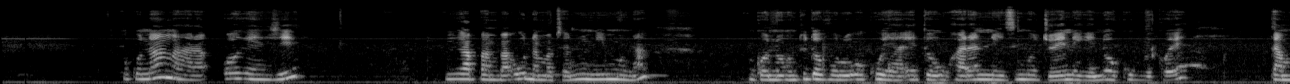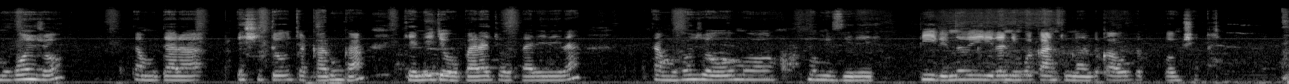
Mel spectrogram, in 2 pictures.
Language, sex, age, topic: Oshiwambo, female, 18-24, agriculture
